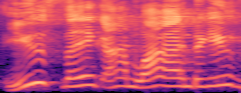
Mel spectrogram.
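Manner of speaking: ordinary delivery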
